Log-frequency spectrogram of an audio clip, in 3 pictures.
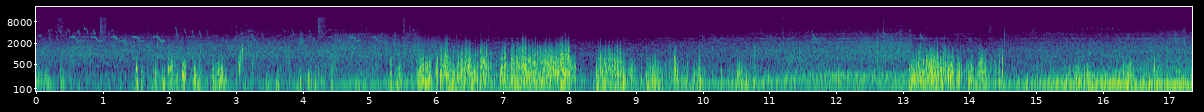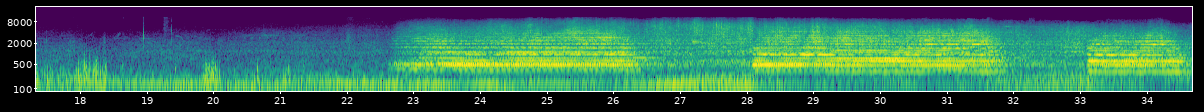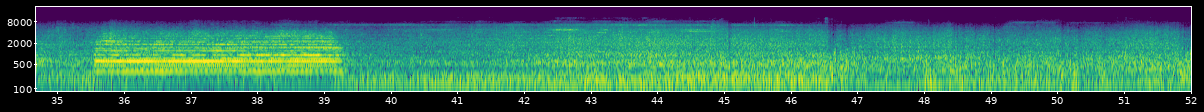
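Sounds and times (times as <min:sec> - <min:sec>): passing train rumble: 0:00.0 - 0:52.0
locomotive air horn blasts: 0:22.6 - 0:26.8, 0:28.0 - 0:32.2, 0:33.1 - 0:34.9, 0:35.5 - 0:39.5.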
